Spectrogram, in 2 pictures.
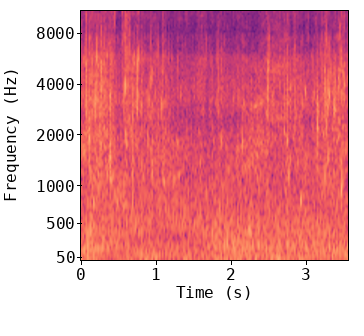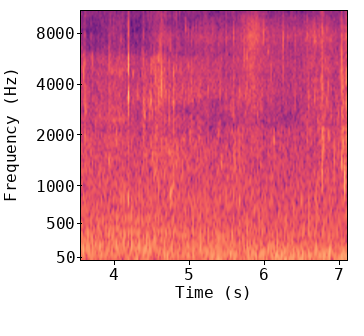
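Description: Wind buffeting the microphone over a choppy sea, with water slapping around a small fishing boat.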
